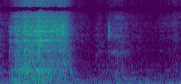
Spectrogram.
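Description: A person's audible breath: one rushing breath lasting just under a second, then quiet with a faint click.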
